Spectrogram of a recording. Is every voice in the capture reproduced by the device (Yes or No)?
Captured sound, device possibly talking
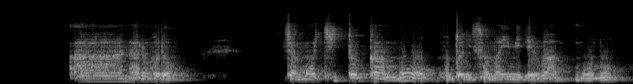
Yes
